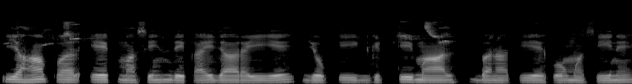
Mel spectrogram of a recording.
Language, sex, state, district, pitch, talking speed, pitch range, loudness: Magahi, male, Bihar, Gaya, 100 Hz, 160 wpm, 100-110 Hz, -32 LUFS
